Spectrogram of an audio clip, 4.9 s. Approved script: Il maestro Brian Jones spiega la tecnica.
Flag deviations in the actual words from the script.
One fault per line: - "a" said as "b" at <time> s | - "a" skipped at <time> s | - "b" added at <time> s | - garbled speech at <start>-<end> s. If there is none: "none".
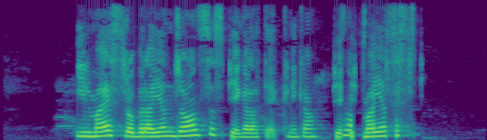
- garbled speech at 3.3-4.2 s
